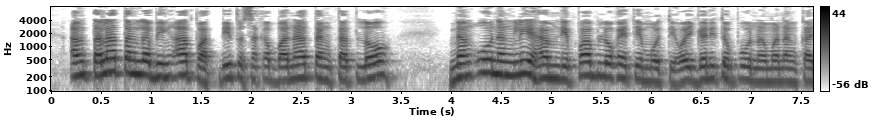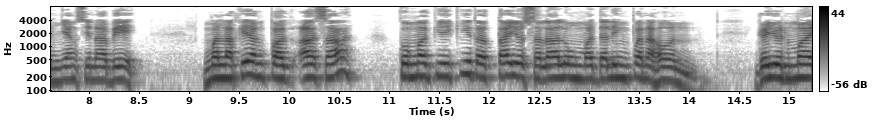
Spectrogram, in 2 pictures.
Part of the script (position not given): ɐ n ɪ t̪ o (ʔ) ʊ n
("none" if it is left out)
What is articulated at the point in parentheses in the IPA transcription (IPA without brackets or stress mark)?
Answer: p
